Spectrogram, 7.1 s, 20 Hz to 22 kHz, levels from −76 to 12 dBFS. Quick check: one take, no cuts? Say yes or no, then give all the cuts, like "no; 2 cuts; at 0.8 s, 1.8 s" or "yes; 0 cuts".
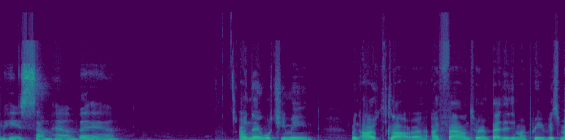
no; 1 cut; at 4.7 s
